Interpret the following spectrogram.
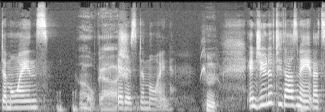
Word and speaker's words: Des Moines: People pronounce Des Moines, Des Moines. Yeah, Des Moines. Oh, gosh. It is Des Moines.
